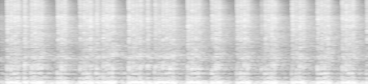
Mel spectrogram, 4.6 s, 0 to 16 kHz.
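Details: Freshly rebuilt Nissan 180SX SR engine, first start after 10 months, no exhaust and intercooler piping not fitted: loud open-pipe idle surging and sagging roughly every second with a choppy beat; hunting lumpy idle.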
